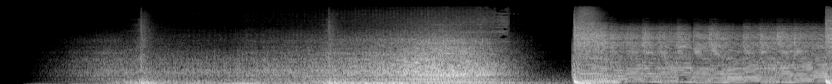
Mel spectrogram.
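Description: A motorcycle engine builds up out of silence, swells and fades away. About three-quarters of the way through, a heavy rock band with electric guitars crashes in on a hard hit and plays a driving riff.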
